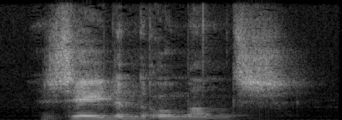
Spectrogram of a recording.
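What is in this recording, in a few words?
"zedenromans", Dutch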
